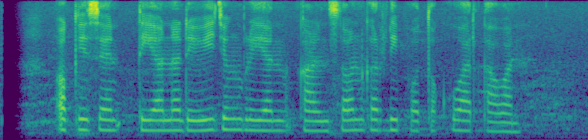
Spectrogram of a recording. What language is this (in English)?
Sundanese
